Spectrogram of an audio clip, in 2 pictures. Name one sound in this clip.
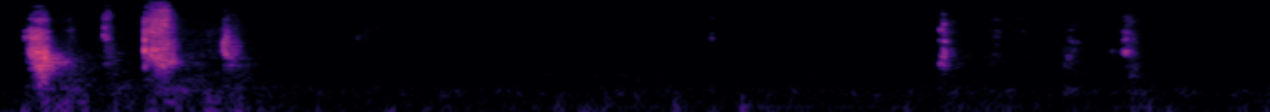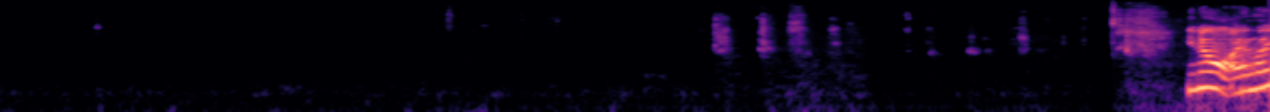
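A knife scrapes across paper in short strokes.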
